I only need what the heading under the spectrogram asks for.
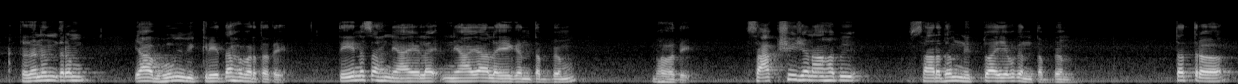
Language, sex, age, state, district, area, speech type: Sanskrit, male, 18-30, Uttar Pradesh, Lucknow, urban, spontaneous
